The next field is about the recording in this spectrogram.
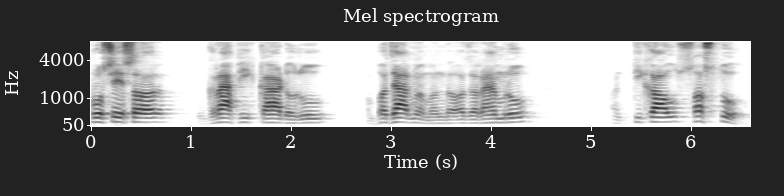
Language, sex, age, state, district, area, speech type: Nepali, male, 45-60, West Bengal, Kalimpong, rural, spontaneous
